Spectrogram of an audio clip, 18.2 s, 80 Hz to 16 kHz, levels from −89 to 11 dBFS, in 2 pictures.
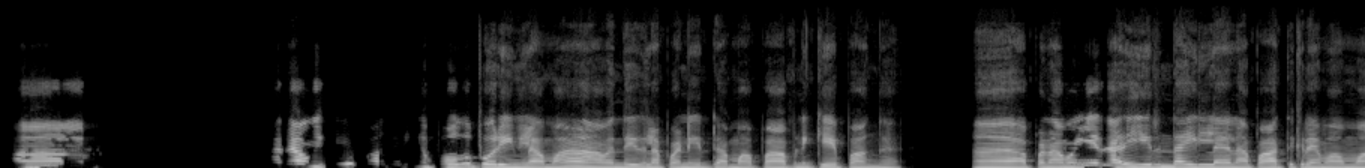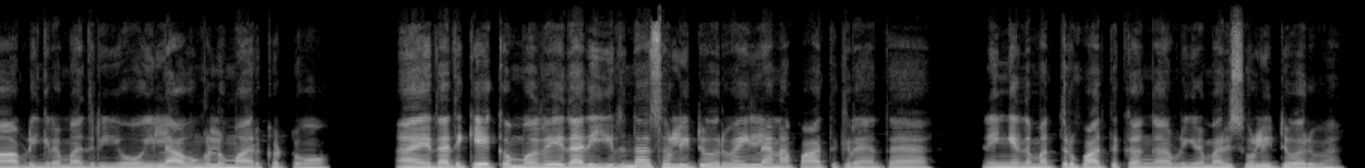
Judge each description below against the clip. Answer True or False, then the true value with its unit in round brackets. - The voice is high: True (210 Hz)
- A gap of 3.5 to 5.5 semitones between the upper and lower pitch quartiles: False (3.0 semitones)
